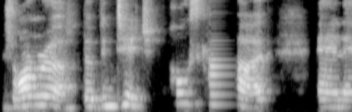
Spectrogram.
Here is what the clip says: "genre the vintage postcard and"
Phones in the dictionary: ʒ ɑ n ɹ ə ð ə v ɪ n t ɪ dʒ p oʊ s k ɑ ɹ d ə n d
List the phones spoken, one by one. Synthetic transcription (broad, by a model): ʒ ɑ n ɹ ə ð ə v ɪ n t ɪ dʒ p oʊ s k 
